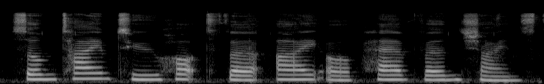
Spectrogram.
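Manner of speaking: slow, syllable-by-syllable verse reading; per suku kata. Shown as a demonstration. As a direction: count out the line, one beat per syllable. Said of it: "Ten syllables once again".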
